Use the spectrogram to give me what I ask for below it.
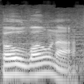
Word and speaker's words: Bologna: He was on a roll, so he was like, "I'm gonna chill here, in the city that's named after that weird meat, but it's actually pronounced Bologna."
